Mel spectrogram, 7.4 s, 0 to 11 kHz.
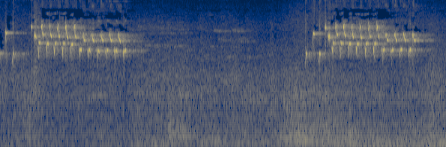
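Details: European goldfinch singing in copia style, Spanish song type, from Morocco: two bright trilled phrases of rapid repeated high notes around 3–6k, each lasting under two seconds, separated by quiet, with faint background noise.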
